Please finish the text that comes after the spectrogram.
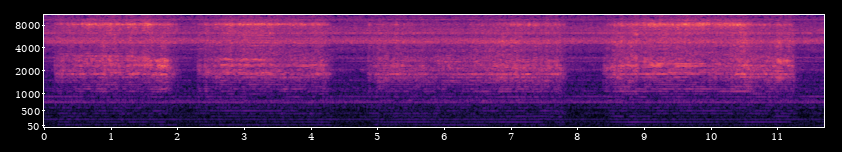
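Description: A high-speed tool grinds at the intake port of a Stihl 201 T chainsaw in three or four sustained bursts of harsh whirring, with short pauses between them.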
